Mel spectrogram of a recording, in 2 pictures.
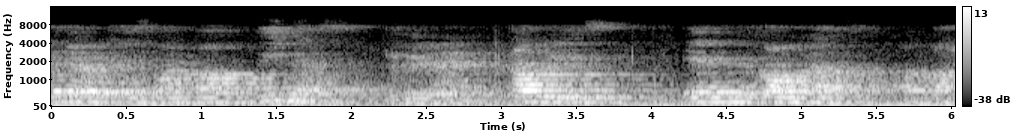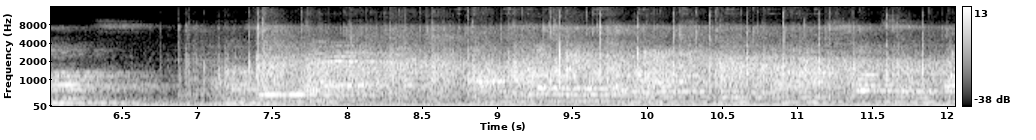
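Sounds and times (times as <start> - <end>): voices: 0.0 - 12.0
audience applauding: 6.8 - 12.0.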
